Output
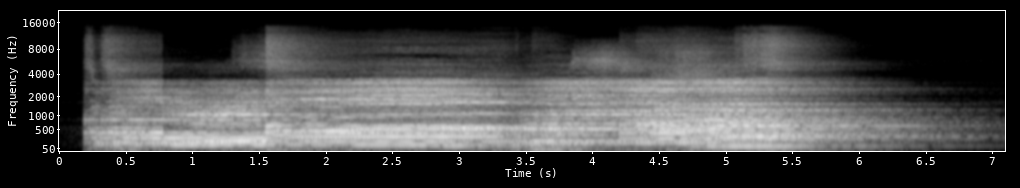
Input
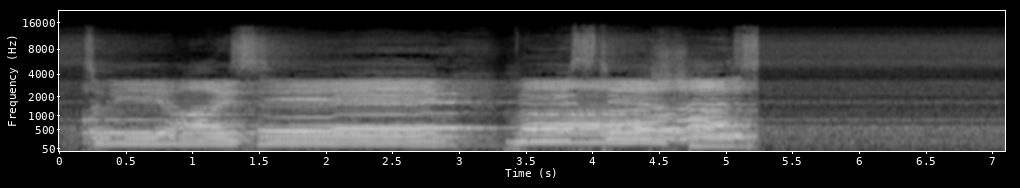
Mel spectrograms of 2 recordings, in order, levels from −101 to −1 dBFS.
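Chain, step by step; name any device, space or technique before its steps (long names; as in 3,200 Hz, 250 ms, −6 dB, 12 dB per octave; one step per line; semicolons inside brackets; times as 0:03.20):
noise gate −41 dBFS, range −36 dB
0:03.58–0:04.20: elliptic band-pass filter 960–6,300 Hz, stop band 40 dB
notch filter 2,800 Hz, Q 7.5
swimming-pool hall (convolution reverb RT60 2.1 s, pre-delay 116 ms, DRR −10 dB; high-shelf EQ 4,500 Hz −7.5 dB)
0:00.77–0:01.55: drawn EQ curve 100 Hz 0 dB, 200 Hz +13 dB, 550 Hz −22 dB, 930 Hz +8 dB, 3,400 Hz −15 dB, 6,100 Hz −9 dB, 9,800 Hz −21 dB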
